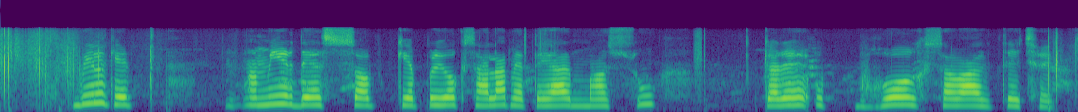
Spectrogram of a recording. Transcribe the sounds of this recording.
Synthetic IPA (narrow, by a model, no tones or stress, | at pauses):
bilke | əmiɾd̪esːəbʱkepɾəjoɡsalamet̪əjaɾmasu | kəɾeup | boɡsəʋaɾd̪et͡ʃʰɛ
